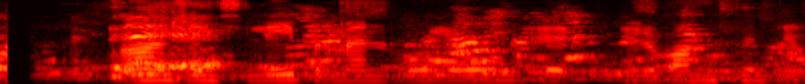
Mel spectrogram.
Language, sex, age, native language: Icelandic, male, 12, Icelandic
